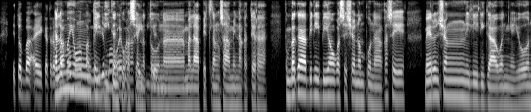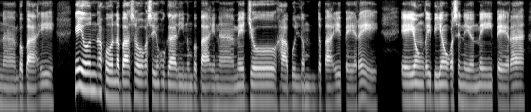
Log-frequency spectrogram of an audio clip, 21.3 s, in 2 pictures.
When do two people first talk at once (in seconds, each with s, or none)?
1.1 s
